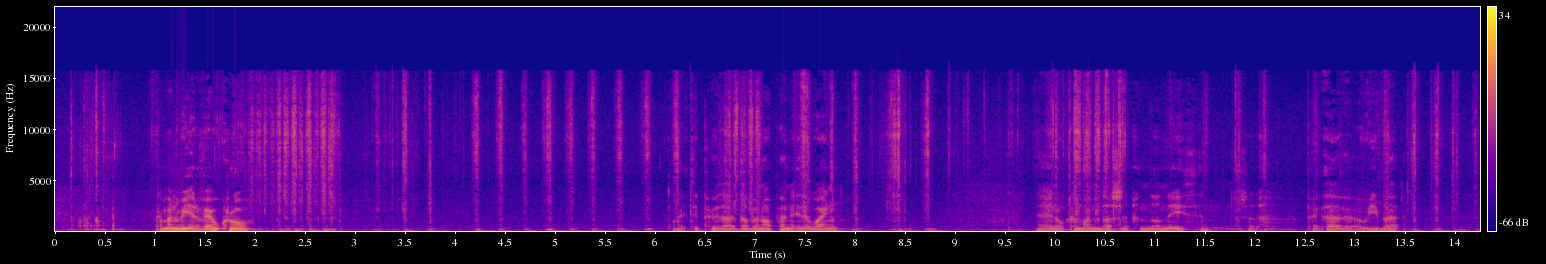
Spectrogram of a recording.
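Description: A stiff brush scratches and rasps over fibres.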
